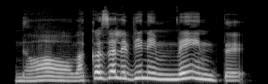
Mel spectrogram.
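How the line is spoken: Protesting while laughing. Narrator (Italian): protestò Marta ridendo

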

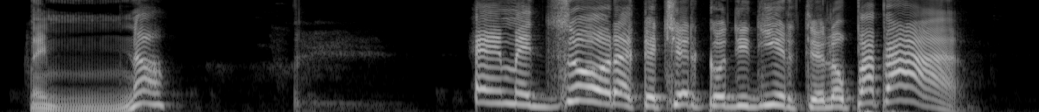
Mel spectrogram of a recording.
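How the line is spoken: Outburst. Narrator (Italian): sbottò Warren

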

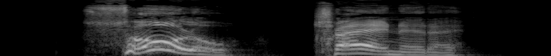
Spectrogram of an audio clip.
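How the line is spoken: Warrior's thundering voice. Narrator (Italian): tuonò il grande guerriero d'ebano

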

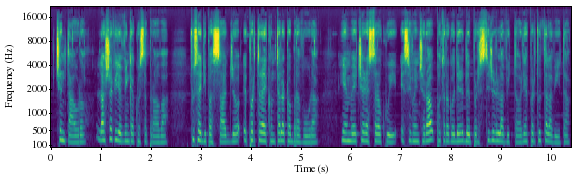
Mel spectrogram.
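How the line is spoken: Whisper. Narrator (Italian): Melchio sussurrò

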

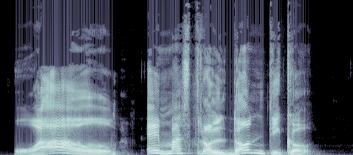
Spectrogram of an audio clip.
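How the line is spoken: Exclaimed. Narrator (Italian): esclamò

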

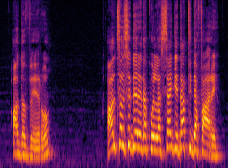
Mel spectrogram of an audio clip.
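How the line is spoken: Shouted. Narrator (Italian): urlò Osvaldo all'indirizzo del suo assistente

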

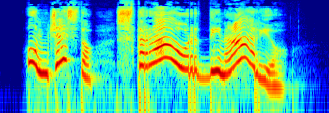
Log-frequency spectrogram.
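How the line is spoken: Jester exclaiming. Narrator (Italian): esclamò il buffone

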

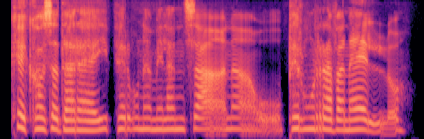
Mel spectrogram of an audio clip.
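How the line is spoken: Sigh. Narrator (Italian): sospira

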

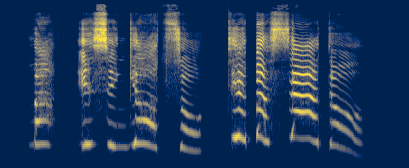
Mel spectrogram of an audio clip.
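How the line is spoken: Exclaimed. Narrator (Italian): esclamò Anna

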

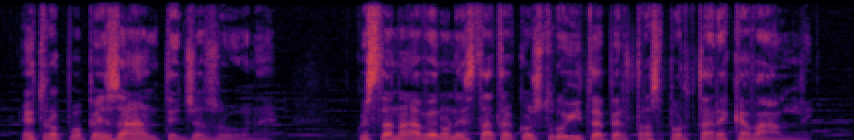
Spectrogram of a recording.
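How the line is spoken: Flushed, angry shout. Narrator (Italian): Medea, rossa in faccia, gridò

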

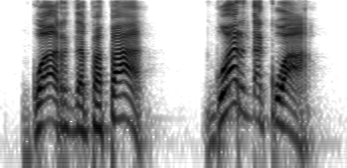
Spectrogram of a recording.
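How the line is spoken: Shouting. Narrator (Italian): gridò

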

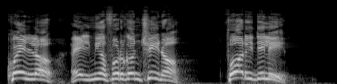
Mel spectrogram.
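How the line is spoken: Man yelling. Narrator (Italian): urlava l'uomo

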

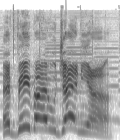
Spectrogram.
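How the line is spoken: Shouting. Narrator (Italian): grida Gian Grosso

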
